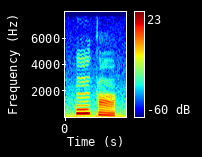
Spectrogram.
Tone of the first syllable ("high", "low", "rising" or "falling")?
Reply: high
